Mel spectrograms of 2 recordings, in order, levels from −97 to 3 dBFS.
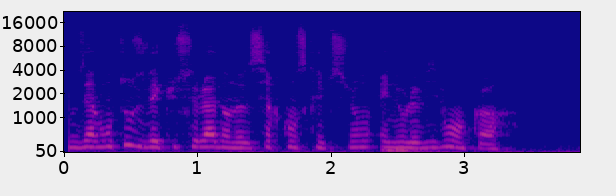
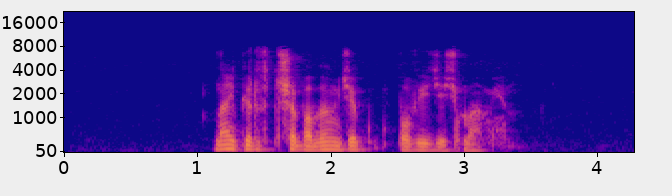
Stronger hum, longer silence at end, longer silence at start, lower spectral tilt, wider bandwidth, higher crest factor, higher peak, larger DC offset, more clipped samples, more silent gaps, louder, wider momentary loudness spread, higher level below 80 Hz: neither; second, 0 s vs 1 s; second, 0 s vs 1.1 s; about the same, -5.5 dB/octave vs -5.5 dB/octave; first, 16 kHz vs 7.8 kHz; second, 18 dB vs 24 dB; second, -44 dBFS vs -12 dBFS; neither; neither; neither; second, -61 LUFS vs -33 LUFS; second, 7 LU vs 11 LU; second, -78 dBFS vs -64 dBFS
